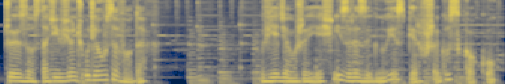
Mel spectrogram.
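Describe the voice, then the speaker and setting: A man's voice: mid-range voice, vocal fry. A man narrating a scripted children's audiobook story.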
